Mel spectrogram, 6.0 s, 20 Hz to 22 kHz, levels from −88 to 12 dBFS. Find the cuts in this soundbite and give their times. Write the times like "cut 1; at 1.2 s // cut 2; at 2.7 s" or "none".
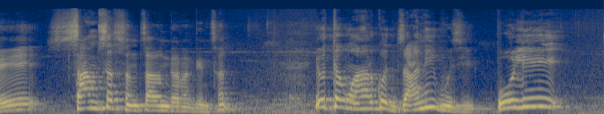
cut 1; at 4.8 s

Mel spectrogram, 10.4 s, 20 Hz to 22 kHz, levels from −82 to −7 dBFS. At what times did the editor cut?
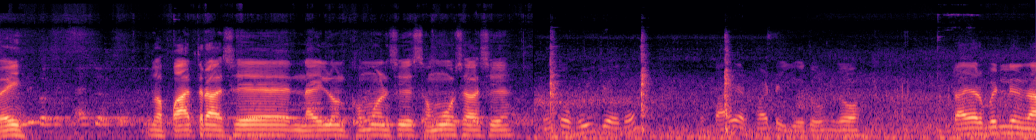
cut 1; at 5.3 s

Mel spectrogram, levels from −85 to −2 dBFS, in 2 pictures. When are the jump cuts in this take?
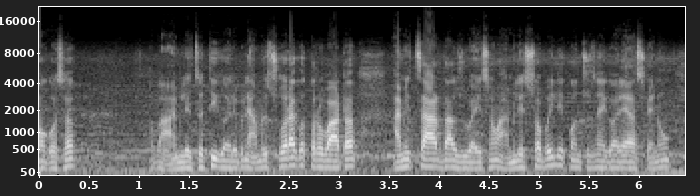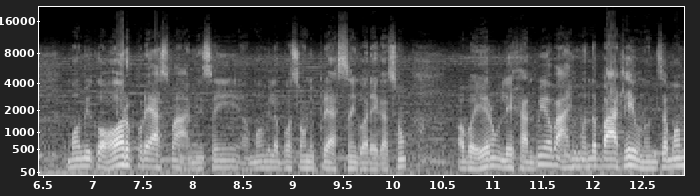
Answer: cut 1; at 11.4 s

